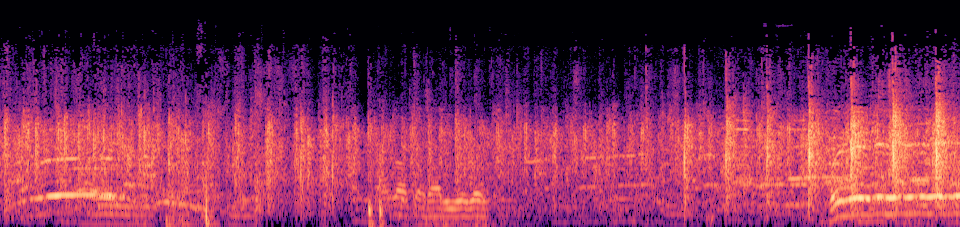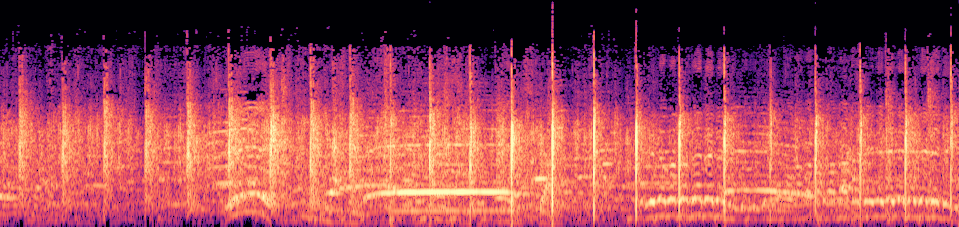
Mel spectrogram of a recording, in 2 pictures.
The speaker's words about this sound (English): Can we give the Lord a big round of applause, everybody? Can we worship Jesus just for a moment longer?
